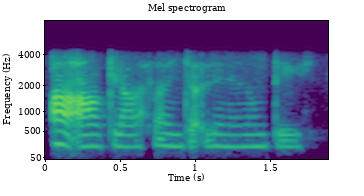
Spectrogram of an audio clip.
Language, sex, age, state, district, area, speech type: Manipuri, female, 18-30, Manipur, Imphal West, rural, conversation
